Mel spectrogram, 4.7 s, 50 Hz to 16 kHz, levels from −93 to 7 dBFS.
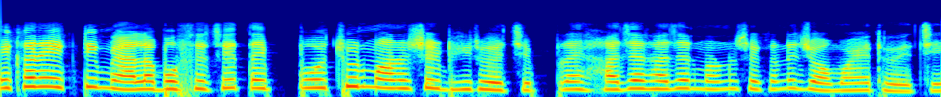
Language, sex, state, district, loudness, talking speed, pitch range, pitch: Bengali, female, West Bengal, Purulia, -18 LUFS, 205 wpm, 260-305 Hz, 275 Hz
